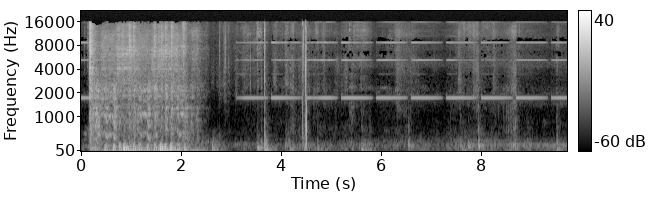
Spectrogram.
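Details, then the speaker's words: 2018 Mitsubishi Mirage G4 MPI sedan that had a long-crank no-start with no trouble codes; the throttle body was locked. After the fix it cranks briefly, catches within a couple of seconds and settles into a steady, even idle with no misses: normal start. "So ayun guys umstart na yung ano natin ah cranking lang na Mirad. So naging problema nga doun lang sa throttle body niya."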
